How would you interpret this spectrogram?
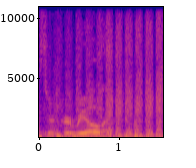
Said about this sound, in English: And now she's using a kitchen sponge. Yeah. Which I'm scrubbing it. Do you hear it?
